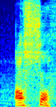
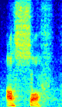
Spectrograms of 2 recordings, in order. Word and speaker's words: Asaf: begitu juga cerita Asaf asap bacanya Asaf Asih Melayu kita Pangea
